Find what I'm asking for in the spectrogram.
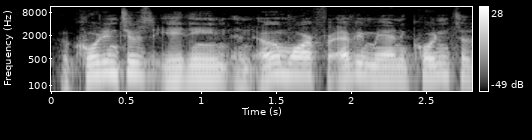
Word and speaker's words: omer: And when they did meet it out with an omer, that's how you pronounce it, he that gathered much had nothing over, and he that gathered little had no lack.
